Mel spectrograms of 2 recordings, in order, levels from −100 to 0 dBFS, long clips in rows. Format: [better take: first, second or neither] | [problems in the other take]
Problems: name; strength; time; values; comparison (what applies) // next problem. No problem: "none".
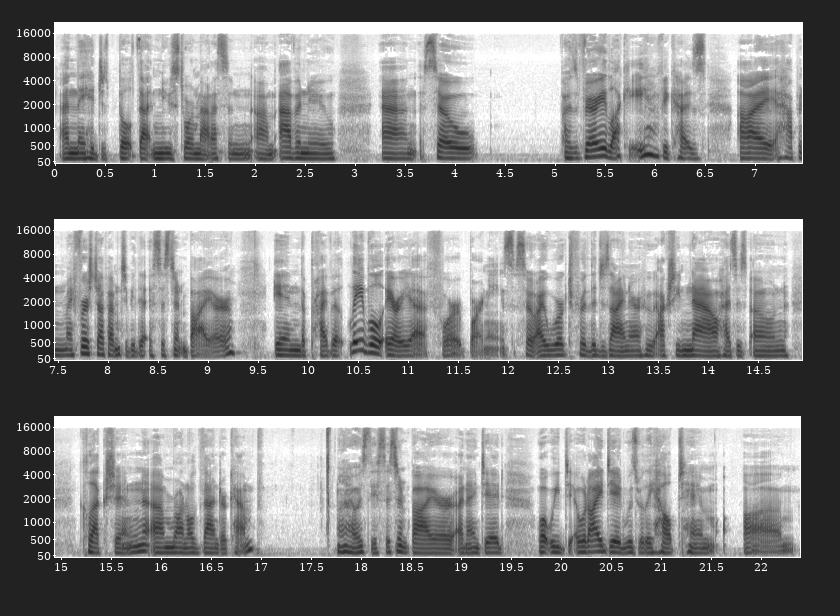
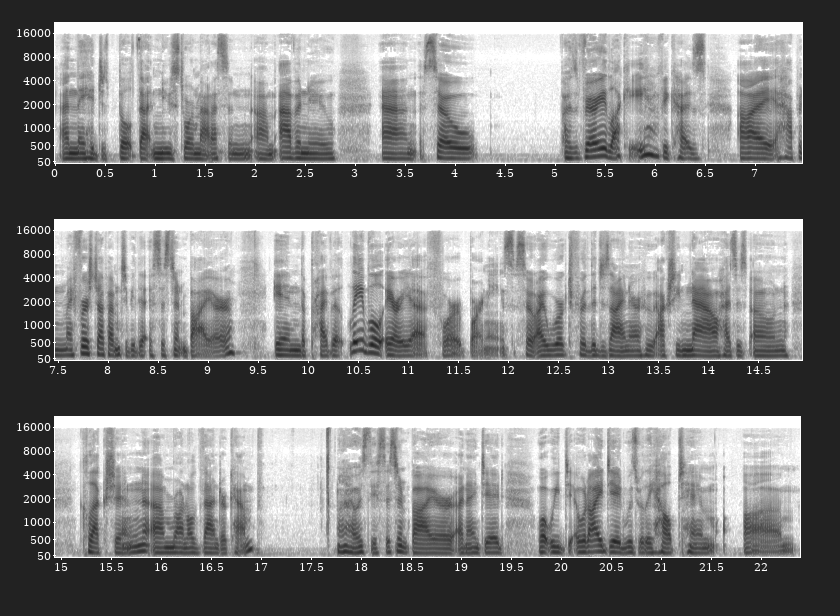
neither | none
